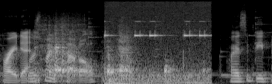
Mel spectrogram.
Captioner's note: beeping; machine beeping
